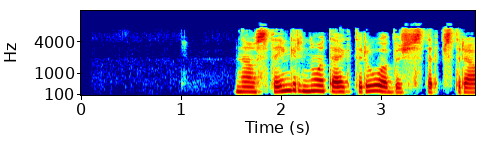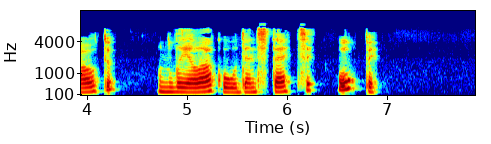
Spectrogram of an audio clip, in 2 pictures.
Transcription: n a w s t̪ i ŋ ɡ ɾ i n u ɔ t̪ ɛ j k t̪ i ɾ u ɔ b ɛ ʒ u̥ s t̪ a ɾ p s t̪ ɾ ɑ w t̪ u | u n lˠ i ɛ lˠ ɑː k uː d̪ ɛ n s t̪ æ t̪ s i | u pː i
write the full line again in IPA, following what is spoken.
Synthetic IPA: n a w s t̪ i ŋ ɡ ɾ i n u ɔ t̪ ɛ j k t̪ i ɾ u ɔ b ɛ ʒ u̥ s t̪ a ɾ p s t̪ ɾ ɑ w t̪ u | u n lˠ i ɛ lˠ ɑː k uː d̪ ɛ n s t̪ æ t̪ s i | u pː i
